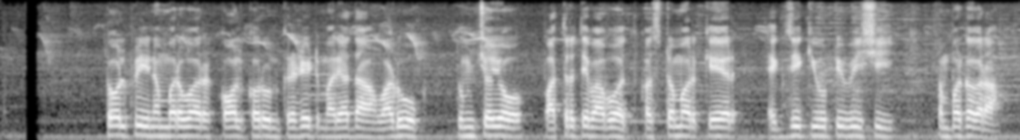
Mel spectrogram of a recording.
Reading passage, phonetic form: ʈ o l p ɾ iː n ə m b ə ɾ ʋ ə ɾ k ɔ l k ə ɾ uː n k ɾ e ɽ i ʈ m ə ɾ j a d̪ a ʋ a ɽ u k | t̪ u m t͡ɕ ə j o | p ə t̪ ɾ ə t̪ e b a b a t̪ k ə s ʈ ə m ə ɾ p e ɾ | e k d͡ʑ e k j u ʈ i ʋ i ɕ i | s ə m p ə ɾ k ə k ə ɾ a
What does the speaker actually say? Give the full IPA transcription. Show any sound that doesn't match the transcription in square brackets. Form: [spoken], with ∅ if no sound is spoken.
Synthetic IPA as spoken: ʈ o l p ɾ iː n ə m b ə ɾ ʋ ə ɾ k ɔ l k ə ɾ uː n k ɾ e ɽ i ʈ m ə ɾ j a d̪ a ʋ a ɽ u k | t̪ u m t͡ɕ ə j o | p [a] t̪ ɾ ə t̪ e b a b [ə] t̪ k ə s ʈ ə m ə ɾ [k] e ɾ | e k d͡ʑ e k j u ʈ i ʋ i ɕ i | s ə m p ə ɾ k ə k ə ɾ a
